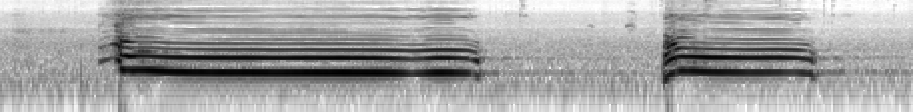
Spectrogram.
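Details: Redbone Coonhound running in the woods, giving two long, steady, strongly harmonic howls, the first about two seconds long and the second about a second, each ending with a slight downward slide.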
